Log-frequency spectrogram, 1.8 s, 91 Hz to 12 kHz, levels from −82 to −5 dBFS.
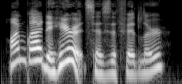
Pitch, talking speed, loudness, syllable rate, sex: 245 Hz, 295 wpm, -16 LUFS, 6.5 syllables/s, female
